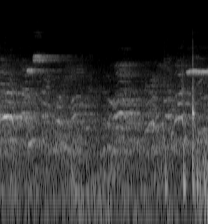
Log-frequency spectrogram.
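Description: Crowd voices in a gym, then near the end a single long, steady referee's whistle blast with a sharp knock just before it. The whistle signals the start of wrestling from the referee's position.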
